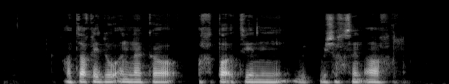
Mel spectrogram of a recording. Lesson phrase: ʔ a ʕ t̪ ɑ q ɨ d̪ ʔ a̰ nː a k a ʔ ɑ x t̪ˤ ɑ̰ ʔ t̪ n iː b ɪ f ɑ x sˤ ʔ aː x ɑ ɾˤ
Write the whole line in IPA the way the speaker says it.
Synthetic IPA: ʔ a ʕ t̪ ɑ q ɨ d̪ ʔ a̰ nː a k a ʔ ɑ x t̪ˤ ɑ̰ ʔ t̪ n iː b ɪ ʃ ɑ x sˤ ʔ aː x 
